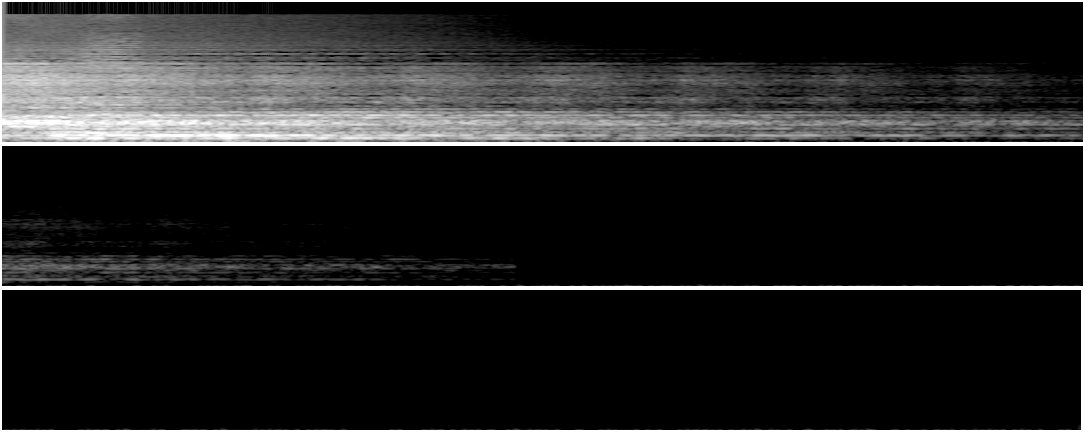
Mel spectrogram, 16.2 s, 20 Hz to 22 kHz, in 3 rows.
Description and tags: GUI Sound Effects 070
GUI Sound Effects
Design, Menu, Game, GUI, Sound, SFX, Interface, Effects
